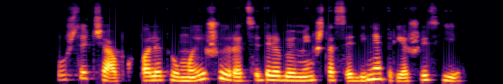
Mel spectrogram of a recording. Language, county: Lithuanian, Šiauliai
